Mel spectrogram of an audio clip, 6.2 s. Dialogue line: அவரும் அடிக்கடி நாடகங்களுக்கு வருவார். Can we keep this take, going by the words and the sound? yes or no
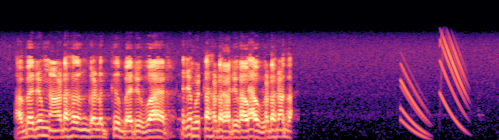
no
